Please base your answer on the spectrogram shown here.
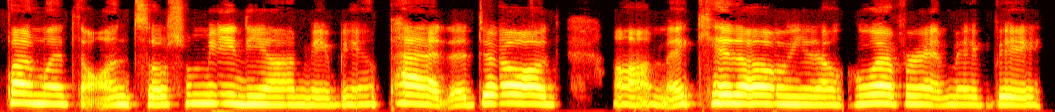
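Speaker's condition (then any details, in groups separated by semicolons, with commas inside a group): ALS; noticeable on podcasts and shows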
